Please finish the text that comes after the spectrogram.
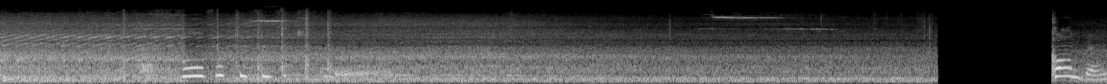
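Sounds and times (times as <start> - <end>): train rumbling on rails: 0.0 - 9.4
faint wheel squeals: 7.0 - 8.5.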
